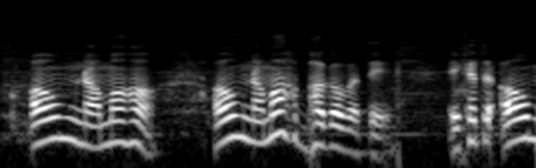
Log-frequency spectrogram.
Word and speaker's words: নমঃ: বিসর্গ এর ব্যবহার অর্থাৎ শব্দ বা বাক্যের মাঝখানে থাকলে বিসর্গ এর উচ্চারণটা অর্ধরূপে হয় অর্থাৎ এভাবে নমঃ নমঃ উচ্চারণটা হলো নমহ বলা যাবে না নমহ বললে তো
